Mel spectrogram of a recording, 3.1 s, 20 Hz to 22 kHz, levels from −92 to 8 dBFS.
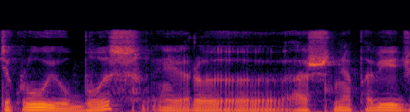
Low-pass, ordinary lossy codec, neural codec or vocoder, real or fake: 7.2 kHz; AAC, 64 kbps; none; real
